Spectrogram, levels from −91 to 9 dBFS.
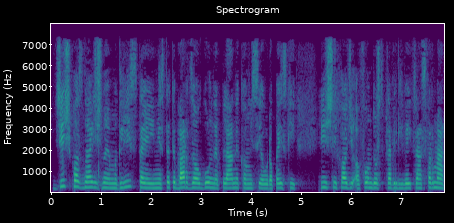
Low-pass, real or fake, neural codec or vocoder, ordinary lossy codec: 7.2 kHz; real; none; AAC, 32 kbps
